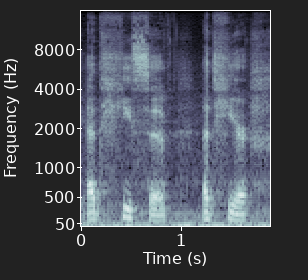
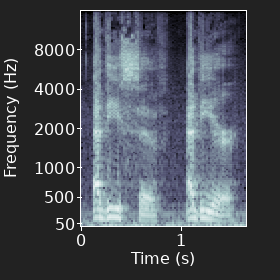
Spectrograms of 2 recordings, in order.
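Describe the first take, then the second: First: The H sound is pronounced. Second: The H sound is dropped. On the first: The speaker calls it right. "I would say the H" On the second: The speaker calls it wrong. "it just doesn't sound right to me to take the H out"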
